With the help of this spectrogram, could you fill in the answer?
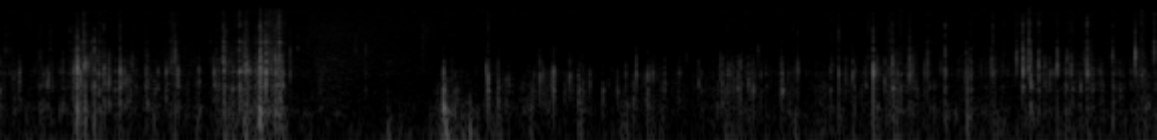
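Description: A clear, soft rubber spiky squishy ball is held in both hands beside the microphone, squeezed, and its spikes plucked and scratched with long nails. The result is quiet, irregular soft squelches, rubbery snaps and dry crackly scratches, with a few louder squeezes near the start and a low, muffled body.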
